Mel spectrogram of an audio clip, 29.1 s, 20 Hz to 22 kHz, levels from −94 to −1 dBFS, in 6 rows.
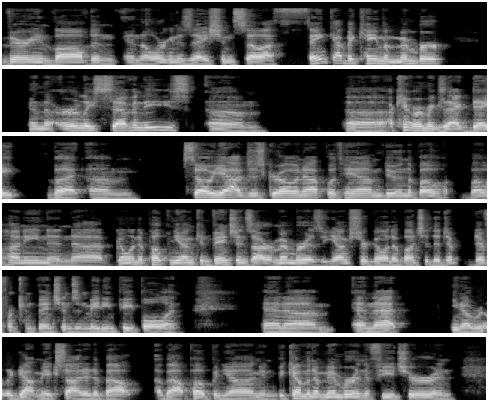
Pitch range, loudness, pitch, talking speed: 110-125 Hz, -22 LUFS, 115 Hz, 180 wpm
